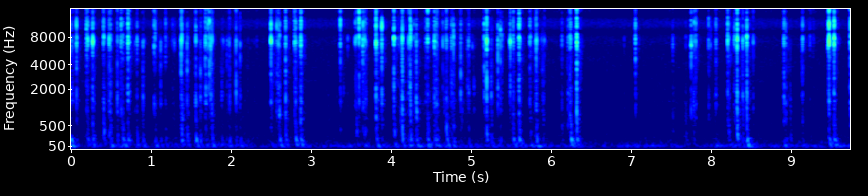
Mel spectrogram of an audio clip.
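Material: Plastic.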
